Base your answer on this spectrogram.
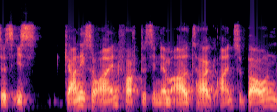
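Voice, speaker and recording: Someone with an English accent speaks at a moderate pace, with ordinary pitch variation. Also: man. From Australia. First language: English (speaking German). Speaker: orchestra horn player. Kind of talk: casual chat. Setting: Skype call. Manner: halting, repeats words.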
